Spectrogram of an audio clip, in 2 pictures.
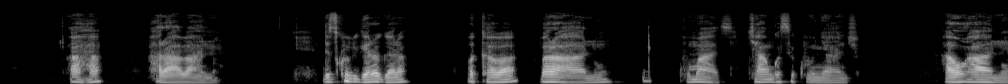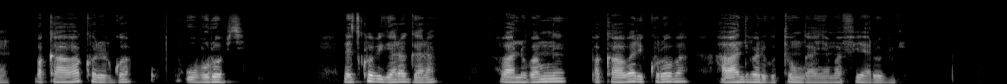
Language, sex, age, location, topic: Kinyarwanda, female, 36-49, Kigali, finance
